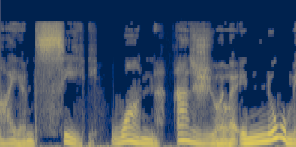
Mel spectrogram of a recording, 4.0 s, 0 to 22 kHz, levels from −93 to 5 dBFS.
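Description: Frames out of order at 1.09–1.28 s and again at 2.87–3.07 s: in each stretch of about 0.2 s, two adjacent blocks of roughly 93 ms swap places, which fits two runs of four frames being decoded in the wrong order. The speech there plays with its halves exchanged, giving a garbled flutter. No time goes missing.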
